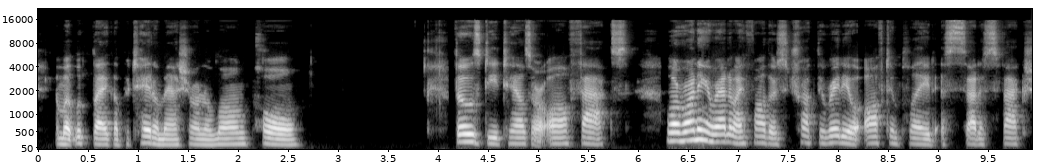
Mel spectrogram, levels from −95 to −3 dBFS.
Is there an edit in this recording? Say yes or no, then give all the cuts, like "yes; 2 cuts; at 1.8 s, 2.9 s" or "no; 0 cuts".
yes; 2 cuts; at 4.1 s, 6.2 s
